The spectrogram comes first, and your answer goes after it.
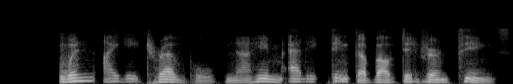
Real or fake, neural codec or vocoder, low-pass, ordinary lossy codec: fake; codec, 16 kHz in and 24 kHz out, 0.4 kbps, LongCat-Audio-Codec, fine tuned four codebook decoder; 5.4 kHz; AAC, 32 kbps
